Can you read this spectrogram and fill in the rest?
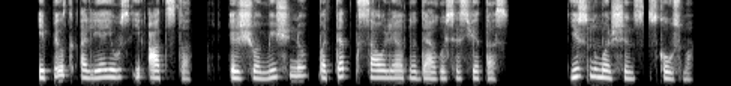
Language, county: Lithuanian, Vilnius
